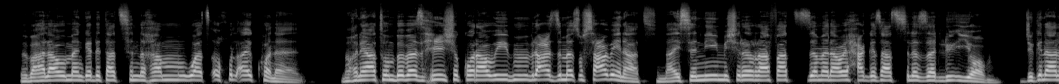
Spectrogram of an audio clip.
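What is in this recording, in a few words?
Tigrinya, male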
